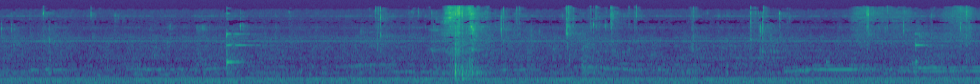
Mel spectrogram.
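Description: Utensils clink against a bowl.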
